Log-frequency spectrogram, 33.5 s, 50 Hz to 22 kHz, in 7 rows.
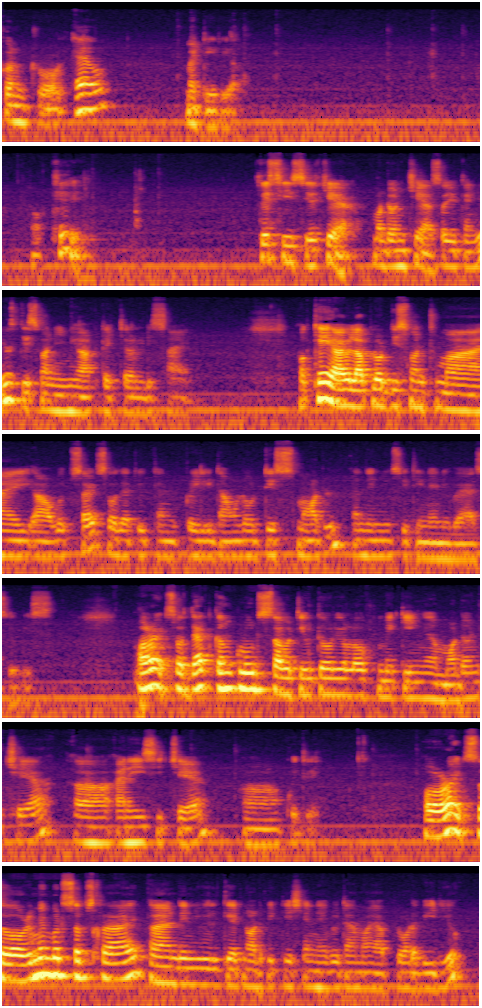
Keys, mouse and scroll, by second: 0.8 ctrl+l, 2.3 click, 2.8-4.1 middle drag, 4.1 scroll up 2, 4.3-4.8 middle drag, 4.8-5.7 scroll down 2, 5.7-7.6 shift+middle drag, 7.6-8.0 scroll up 3, 8.0-13.3 middle drag, 22.2-26.5 middle drag, 26.5-26.9 scroll down 1, 26.9-33.1 middle drag.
